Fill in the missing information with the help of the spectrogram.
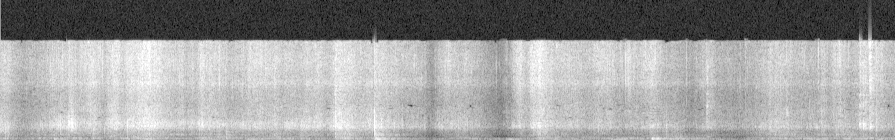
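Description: Clear plastic packaging crinkling and rustling as hands pull at it in a cardboard box, with a couple of light knocks.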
